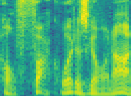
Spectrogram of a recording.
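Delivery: normal talking voice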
